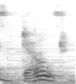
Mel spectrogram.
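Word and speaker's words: doubt: ना ये लफ्ज है डाउट डी ओ यू बी T spelling में तो बी है लेकिन बोलने में बी नहीं है डाउट आपने कभी बी को प्रोनाउंस नहीं करना बी साइलेंट है डाउट मतलब शक तो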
